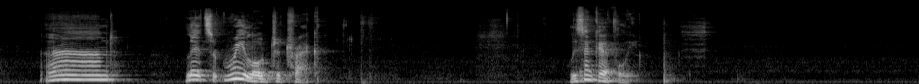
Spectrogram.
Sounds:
Speech

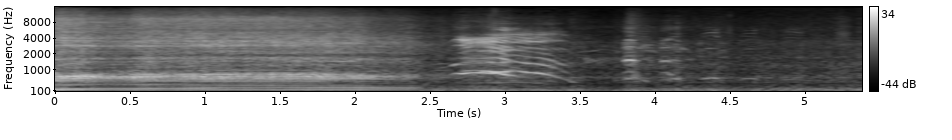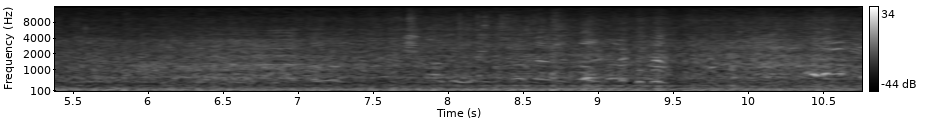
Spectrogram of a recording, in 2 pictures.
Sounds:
Speech

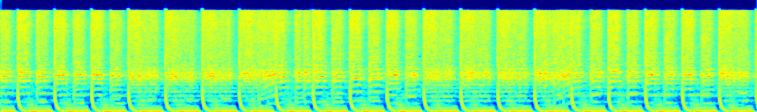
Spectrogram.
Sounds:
Electronic dance music

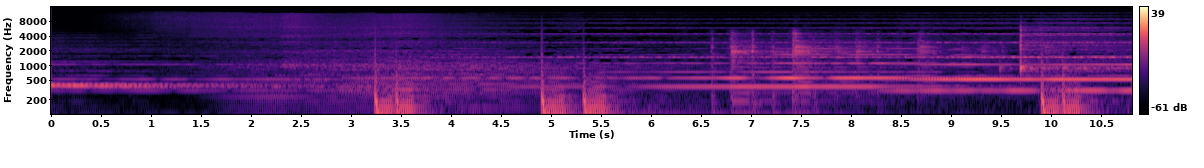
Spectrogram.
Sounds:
inside a large room or hall, Music

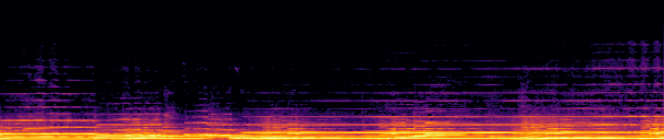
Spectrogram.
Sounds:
Music

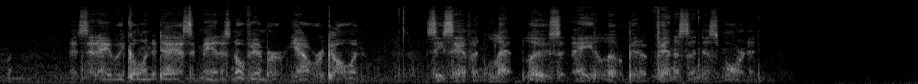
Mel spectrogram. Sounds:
Speech

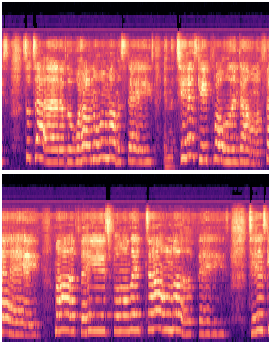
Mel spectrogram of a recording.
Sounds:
Female singing

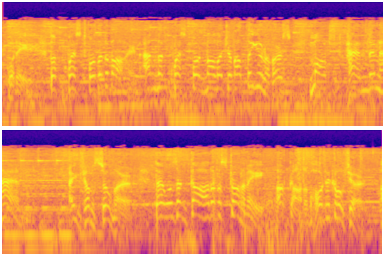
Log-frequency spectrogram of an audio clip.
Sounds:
Speech, Music

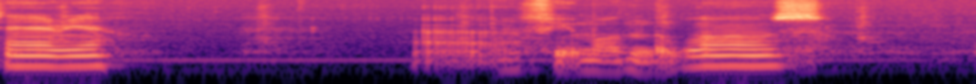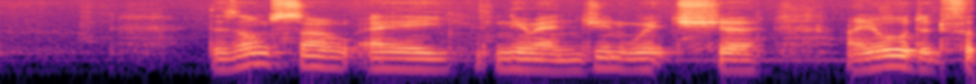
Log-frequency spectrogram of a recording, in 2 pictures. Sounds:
Speech

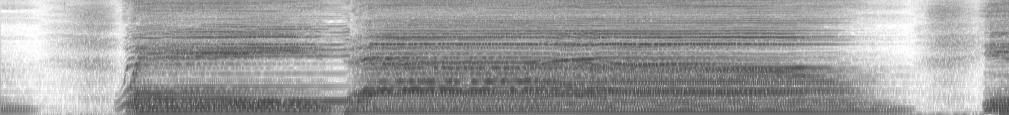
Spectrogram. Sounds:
Music

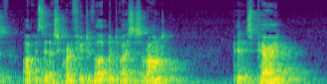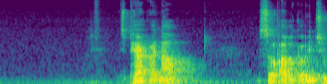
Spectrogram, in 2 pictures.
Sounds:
Speech

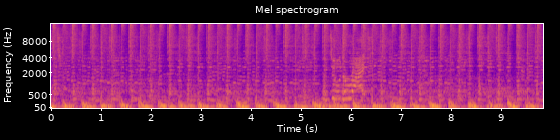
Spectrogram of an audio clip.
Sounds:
Music

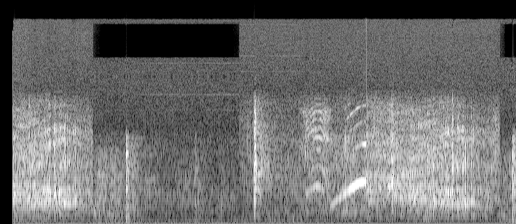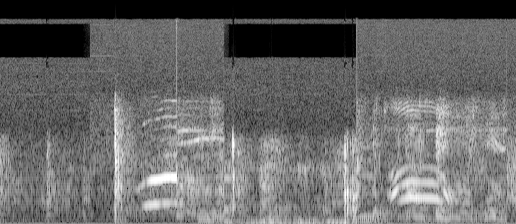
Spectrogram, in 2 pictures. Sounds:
Skateboard, skateboarding, Music, Speech

